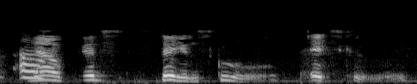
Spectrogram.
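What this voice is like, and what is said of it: Exaggerated low Morgan Freeman impression. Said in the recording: “I've been Morgan Freeman ... It just sounds like you're just putting on a really low voice ... You're not even trying with the Morgan Freeman now”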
